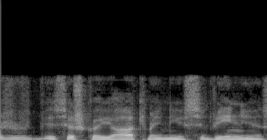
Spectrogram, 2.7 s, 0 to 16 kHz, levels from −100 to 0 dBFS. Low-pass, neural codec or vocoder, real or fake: 7.2 kHz; codec, 16 kHz, 2 kbps, FunCodec, trained on Chinese and English, 25 frames a second; fake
